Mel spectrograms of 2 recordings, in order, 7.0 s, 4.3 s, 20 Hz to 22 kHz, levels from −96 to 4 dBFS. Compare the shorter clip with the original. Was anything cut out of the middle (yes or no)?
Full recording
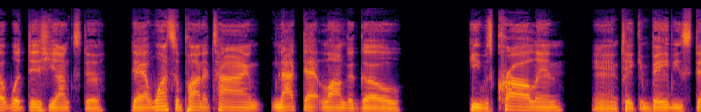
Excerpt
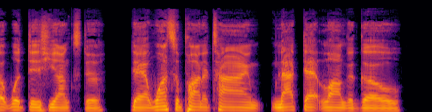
no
